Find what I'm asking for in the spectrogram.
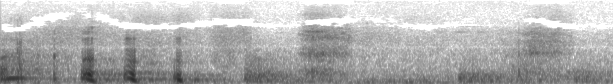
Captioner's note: laughs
